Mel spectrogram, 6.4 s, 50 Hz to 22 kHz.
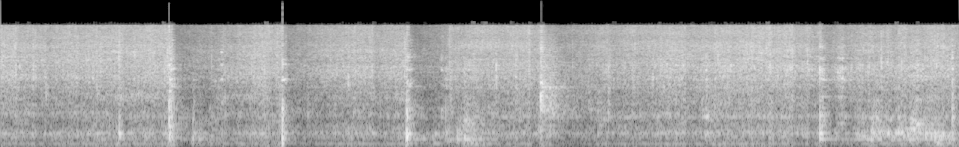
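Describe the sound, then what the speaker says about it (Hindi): Beef pieces fry in hot oil with garlic-ginger paste, giving a continuous crackling sizzle broken by sharp scrapes and clacks of stirring at irregular intervals, close and fairly loud. "ये लहसुन अदरक का पेस्ट 1 मिनट तक हमने भून लिए। अब हम इसमें गोश्त डाल देते हैं।"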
